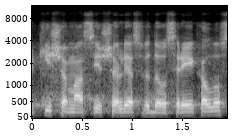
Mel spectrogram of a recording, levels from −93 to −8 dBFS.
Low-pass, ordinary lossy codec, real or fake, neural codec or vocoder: 7.2 kHz; Opus, 24 kbps; real; none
